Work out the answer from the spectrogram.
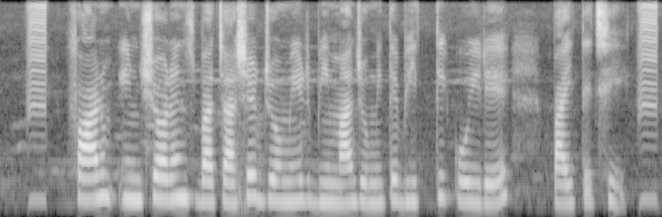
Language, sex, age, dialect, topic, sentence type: Bengali, female, 18-24, Western, agriculture, statement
